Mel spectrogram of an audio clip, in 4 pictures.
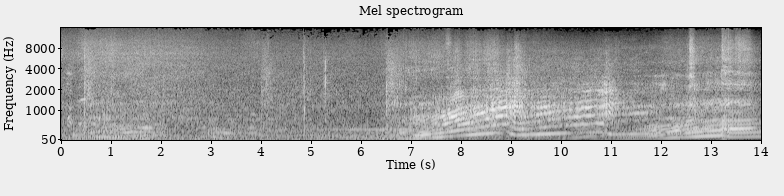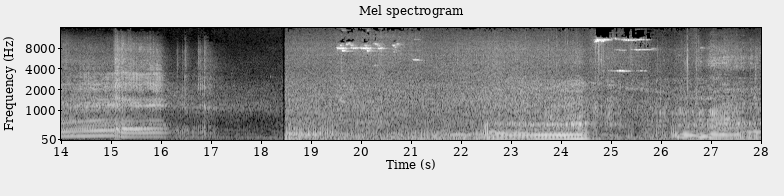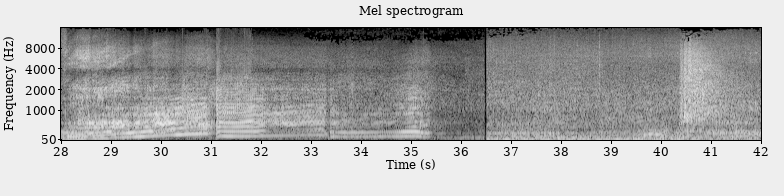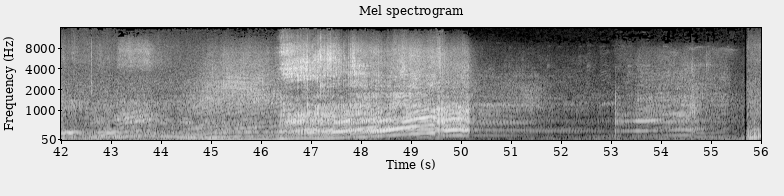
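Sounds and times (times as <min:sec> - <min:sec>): sports car engine revving: 0:00.2 - 0:17.0
car accelerating through upshifts: 0:05.8 - 0:17.0, 0:26.2 - 0:35.6, 0:41.4 - 0:51.8, 0:53.0 - 0:56.0.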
